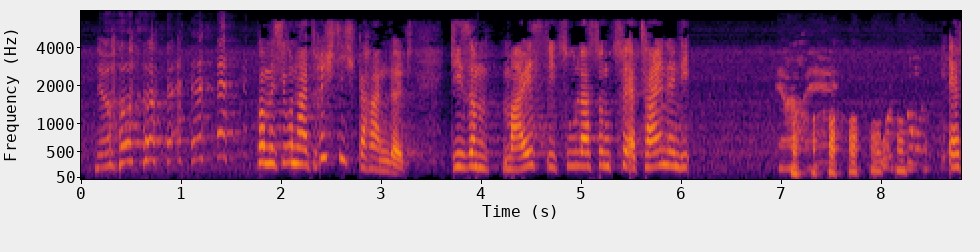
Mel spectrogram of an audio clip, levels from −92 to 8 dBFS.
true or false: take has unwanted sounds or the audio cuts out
true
